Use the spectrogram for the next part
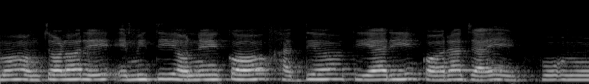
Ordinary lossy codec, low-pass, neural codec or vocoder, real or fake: Opus, 24 kbps; 7.2 kHz; none; real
